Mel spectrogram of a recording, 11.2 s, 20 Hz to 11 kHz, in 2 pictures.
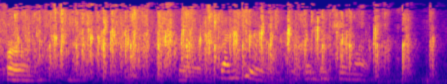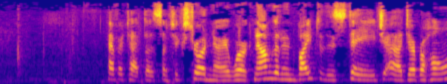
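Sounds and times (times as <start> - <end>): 
audience applause at a corporate responsibility event: 0.0 - 5.6
speech: 0.1 - 1.0, 2.2 - 4.8, 6.9 - 11.1.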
